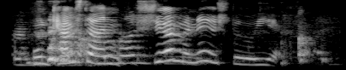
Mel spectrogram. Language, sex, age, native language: Icelandic, female, 11, Icelandic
